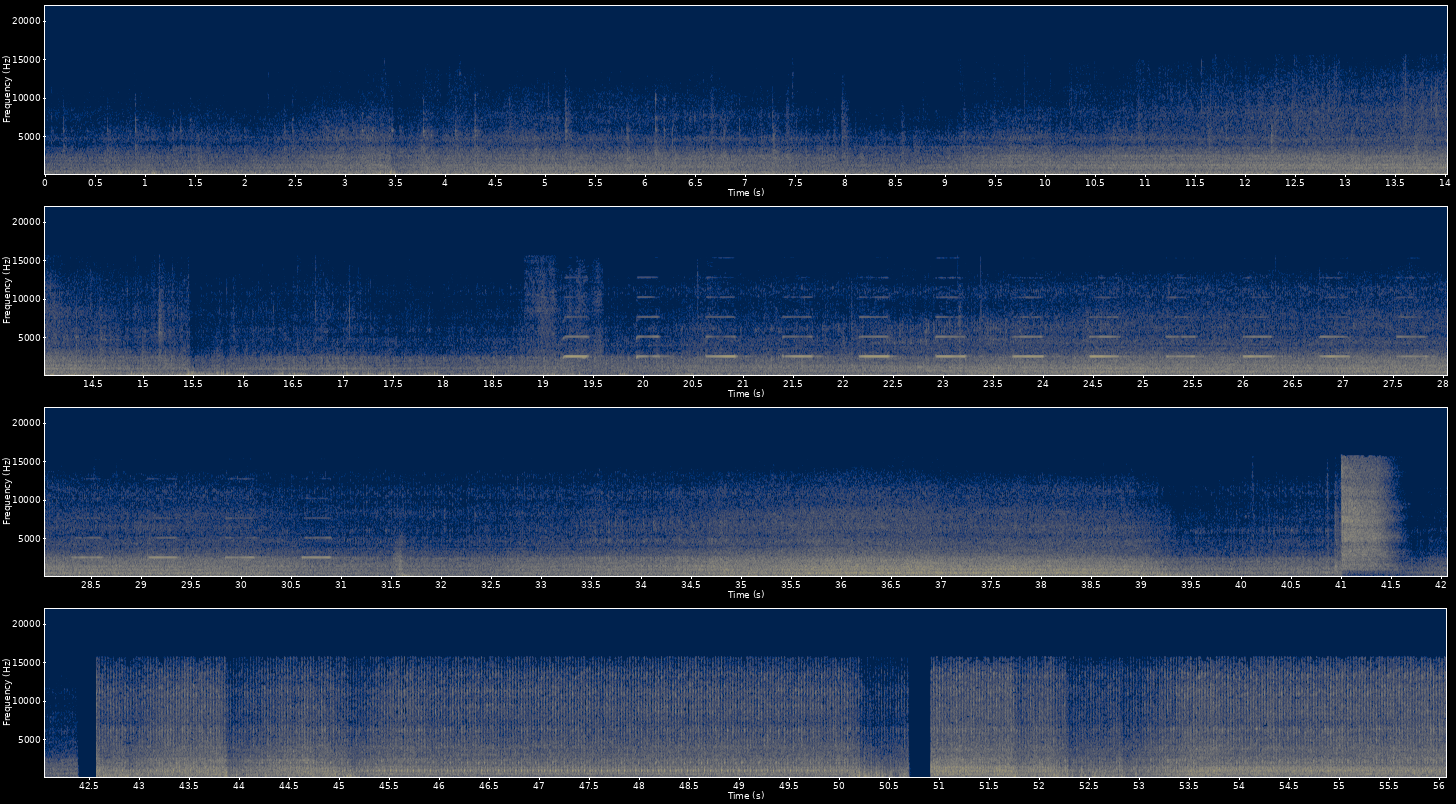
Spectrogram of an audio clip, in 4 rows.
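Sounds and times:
diesel truck engine: 0:00.0 - 0:56.0
air brake hiss: 0:18.8 - 0:19.6, 0:41.0 - 0:41.8
truck backup alarm beeping: 0:19.0 - 0:31.2.

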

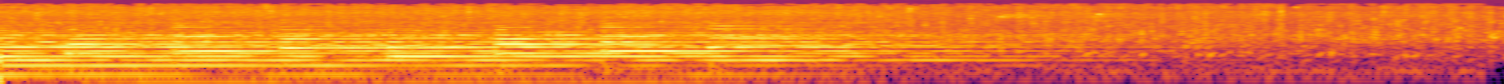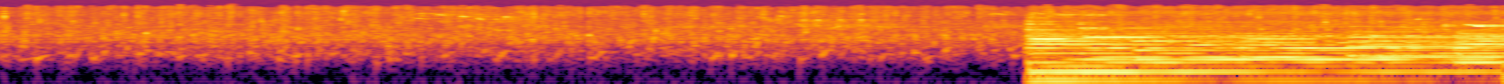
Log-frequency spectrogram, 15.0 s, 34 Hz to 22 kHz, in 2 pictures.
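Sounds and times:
background music: 0:00.0 - 0:05.2, 0:12.7 - 0:15.0
faint trickling water: 0:00.0 - 0:15.0.

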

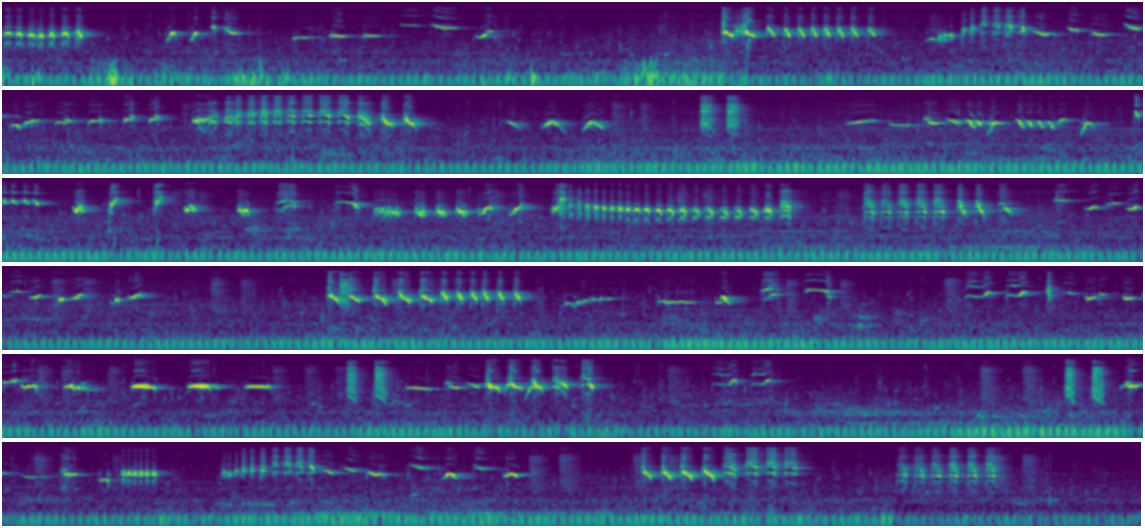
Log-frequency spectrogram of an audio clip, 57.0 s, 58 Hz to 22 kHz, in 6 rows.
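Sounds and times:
steady low hum: 0:00.0 - 0:55.0
bird singing rattling trills: 0:06.0 - 0:13.1, 0:13.7 - 0:15.8, 0:16.5 - 0:30.6, 0:31.2 - 0:35.6, 0:36.4 - 0:43.1, 0:46.2 - 0:54.3
bird chirps and whistles: 0:16.6 - 0:20.7.

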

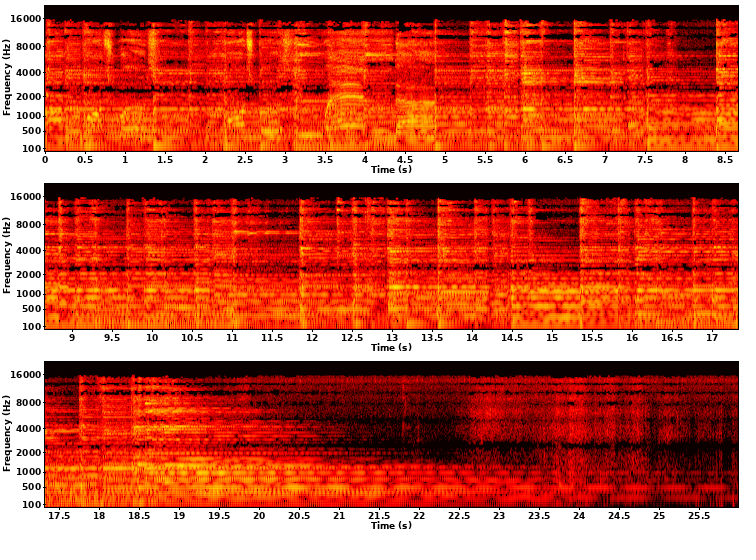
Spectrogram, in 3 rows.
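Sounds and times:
acoustic guitar strummed: 0:00.0 - 0:25.9.

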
